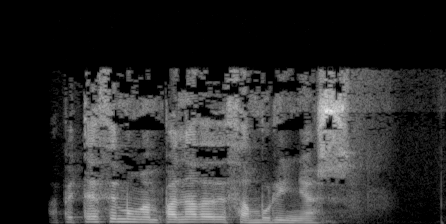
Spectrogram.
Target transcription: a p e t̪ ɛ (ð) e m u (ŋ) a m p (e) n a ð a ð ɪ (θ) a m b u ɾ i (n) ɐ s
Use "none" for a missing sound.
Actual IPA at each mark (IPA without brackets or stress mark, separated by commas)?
θ, ŋ, a, θ, ɲ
